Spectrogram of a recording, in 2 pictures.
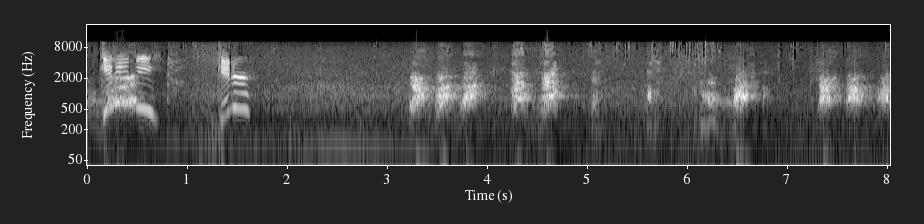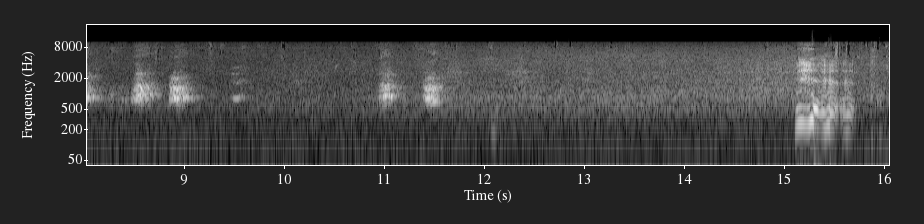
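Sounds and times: dog barking in play: 3.2s - 9.7s, 10.9s - 11.7s.

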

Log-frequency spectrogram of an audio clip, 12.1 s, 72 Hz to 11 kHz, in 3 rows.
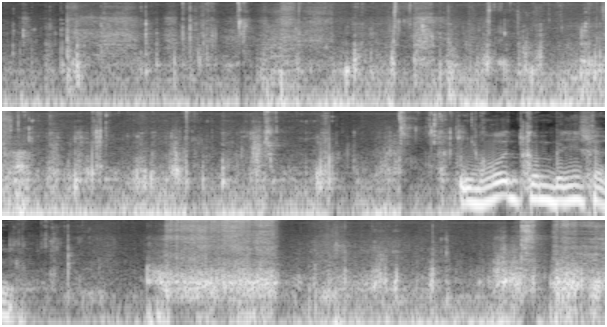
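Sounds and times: close chewing of food: 0.0s - 12.0s
low steady hum: 0.0s - 12.0s.

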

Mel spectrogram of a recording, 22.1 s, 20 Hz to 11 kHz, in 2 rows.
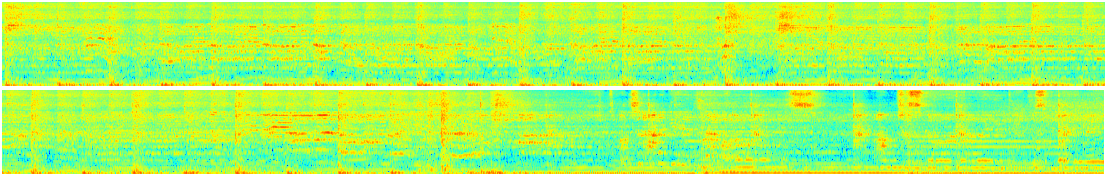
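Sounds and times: drums beating: 0.0s - 16.8s
live pop-rock band: 0.0s - 22.0s
woman singing: 0.0s - 22.0s.

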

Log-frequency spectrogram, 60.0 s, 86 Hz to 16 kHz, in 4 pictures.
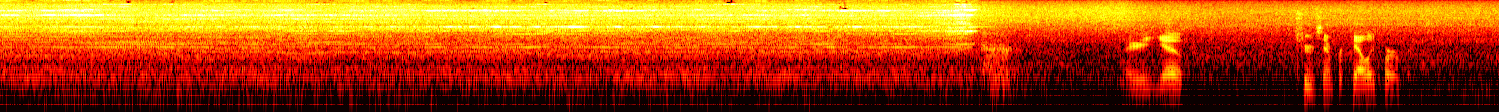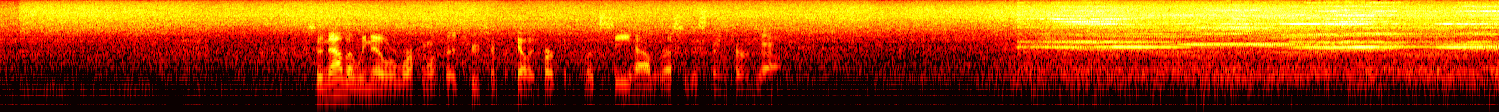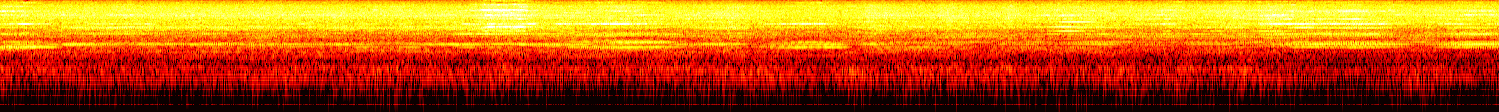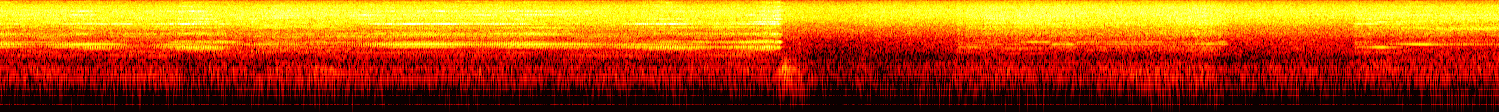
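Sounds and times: wire wheel scouring metal: 0.0s - 9.9s, 25.2s - 52.6s.

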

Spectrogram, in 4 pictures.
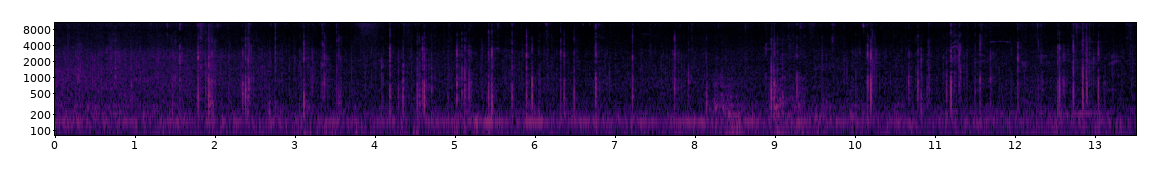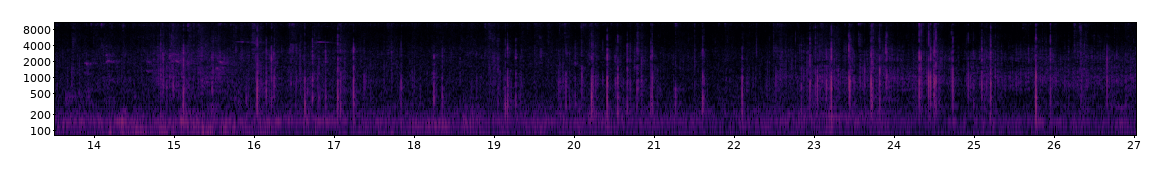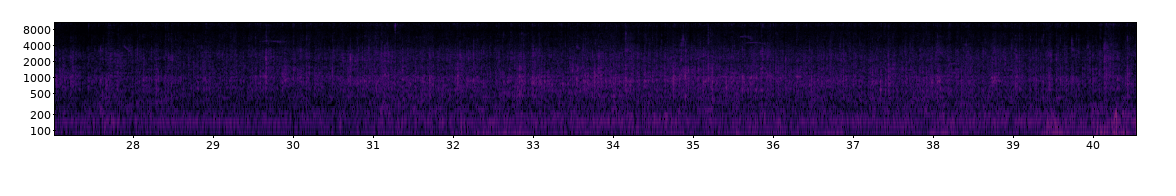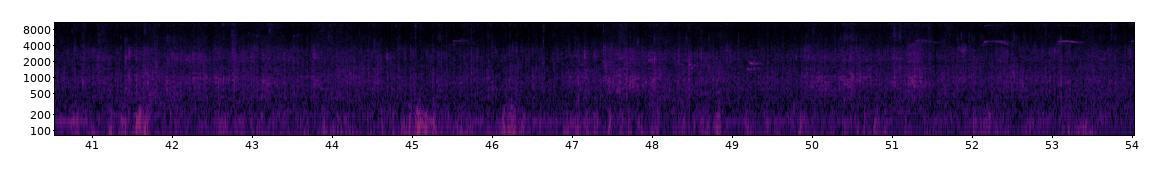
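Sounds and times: rain falling: 0.0s - 54.0s
drip ticks: 1.5s - 8.2s, 8.9s - 26.8s
low rumble: 8.1s - 10.0s
bird chirps: 52.2s - 53.5s.

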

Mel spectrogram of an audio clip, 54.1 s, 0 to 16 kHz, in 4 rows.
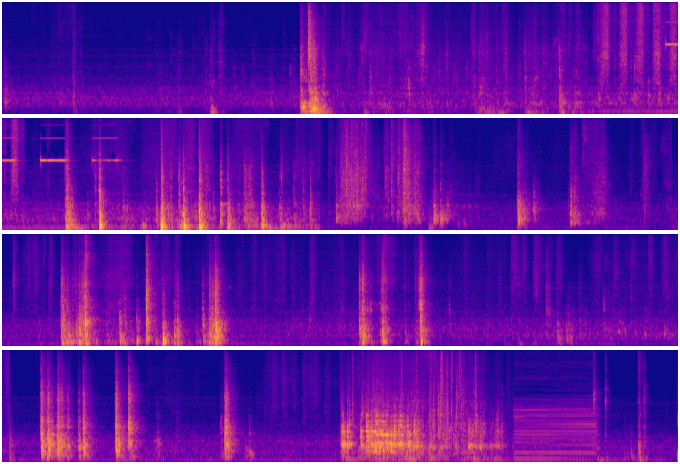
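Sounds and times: short high beeps: 13.3s - 14.8s
plastic boxes clattering: 47.4s - 50.8s.

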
